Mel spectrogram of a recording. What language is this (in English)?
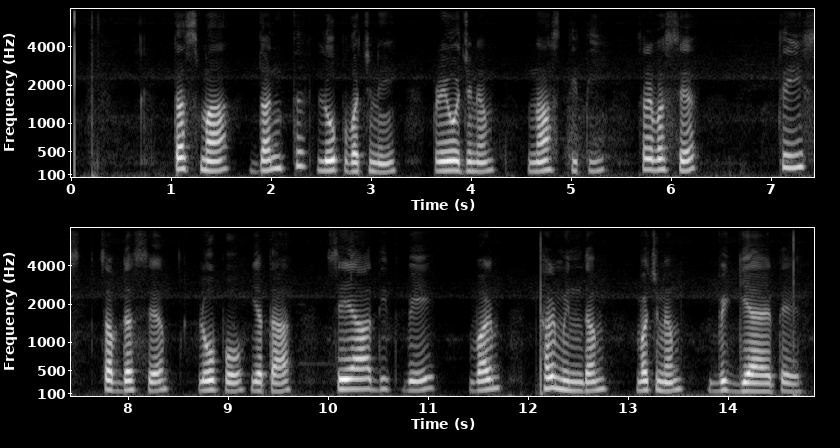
Sanskrit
